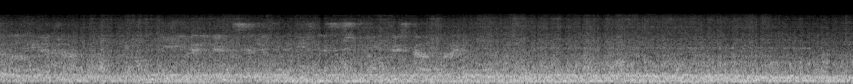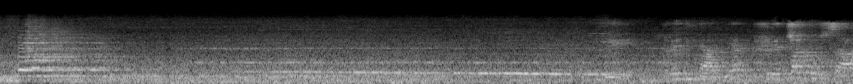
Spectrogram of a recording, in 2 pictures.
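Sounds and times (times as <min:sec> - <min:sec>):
train wheels rumbling on rails: 0:00.0 - 0:17.0
train horn blast: 0:08.7 - 0:09.8.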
